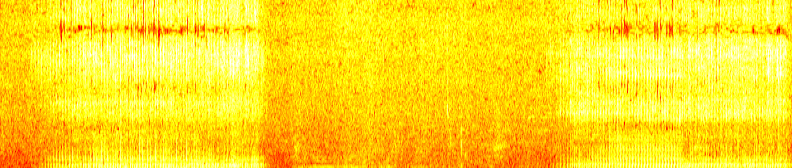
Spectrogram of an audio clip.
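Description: An English Bulldog snores in long, rasping, rattling breaths, each loud surge separated by a quiet pause.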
